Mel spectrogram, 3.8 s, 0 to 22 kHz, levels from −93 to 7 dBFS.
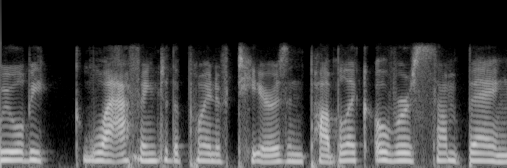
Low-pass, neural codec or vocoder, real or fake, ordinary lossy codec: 7.2 kHz; codec, 24 kHz, 0.9 kbps, WavTokenizer, small release; fake; Opus, 32 kbps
